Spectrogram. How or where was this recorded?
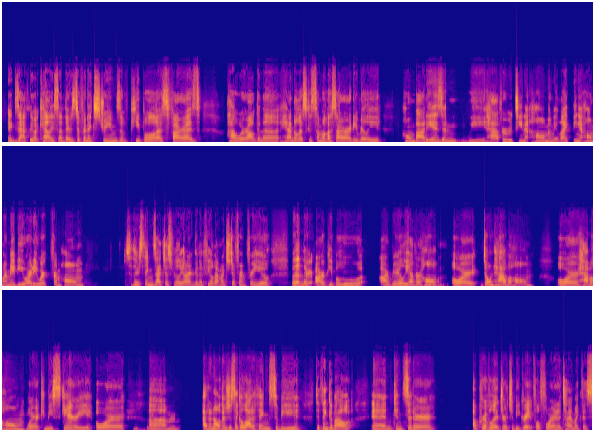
video call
